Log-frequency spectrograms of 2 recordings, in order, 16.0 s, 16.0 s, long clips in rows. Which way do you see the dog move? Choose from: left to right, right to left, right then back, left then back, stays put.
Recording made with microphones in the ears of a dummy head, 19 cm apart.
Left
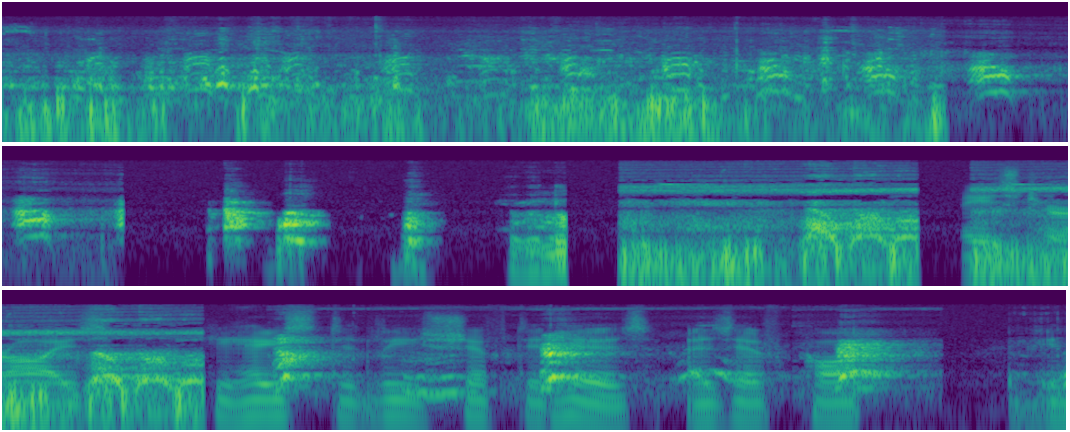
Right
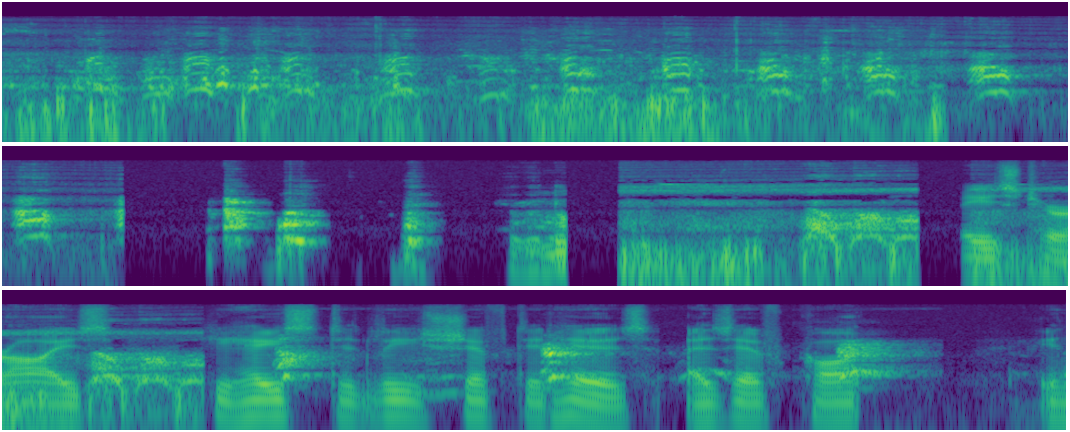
right to left.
